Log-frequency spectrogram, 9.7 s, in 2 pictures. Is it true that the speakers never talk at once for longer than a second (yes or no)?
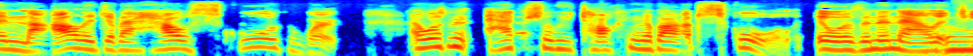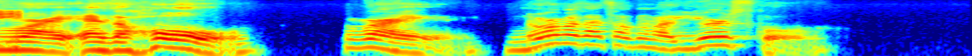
yes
